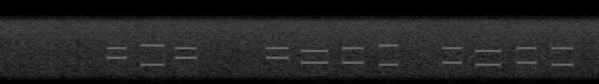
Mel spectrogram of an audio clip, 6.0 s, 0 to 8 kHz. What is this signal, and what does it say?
DTMF, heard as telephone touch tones, dialled by hand, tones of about 220 ms, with phone line noise. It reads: 030 0453 5152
